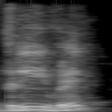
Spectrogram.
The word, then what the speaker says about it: Drive: Es este, el Drive, pero se pronuncia Drive, ¿sí?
